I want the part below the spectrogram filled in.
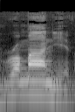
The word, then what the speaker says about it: Romaniw: So the name of the person, the correct pronunciation is Stefan Romaniov. – Romaniev. – Stefan Romaniev, R-O-M-A-N-I-W, who is the co-chair of the organisation of, Federation of Ukrainian Organisations.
